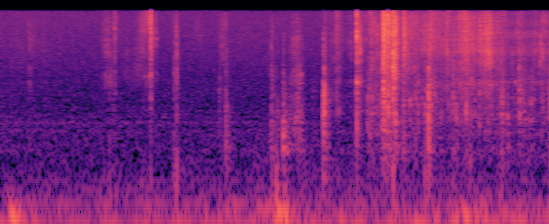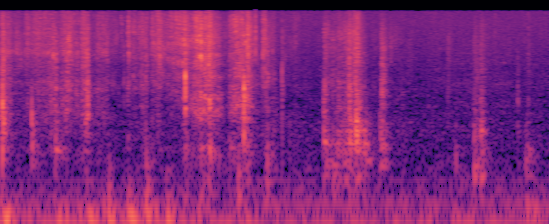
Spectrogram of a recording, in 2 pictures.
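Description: Hands opening a white cardboard trading-card box and sliding out the foil-wrapped pack inside: quick cardboard scrapes and taps, with bursts of crinkling about four seconds in and again near the end.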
